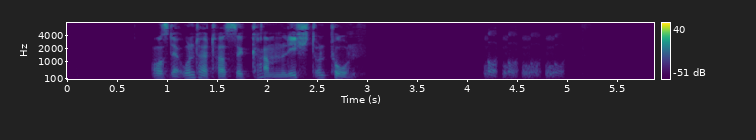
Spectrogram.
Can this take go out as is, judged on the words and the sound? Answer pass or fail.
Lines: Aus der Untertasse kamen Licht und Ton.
fail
